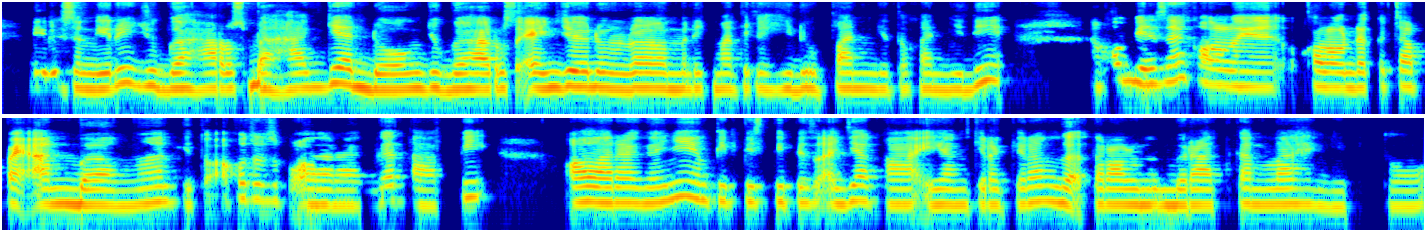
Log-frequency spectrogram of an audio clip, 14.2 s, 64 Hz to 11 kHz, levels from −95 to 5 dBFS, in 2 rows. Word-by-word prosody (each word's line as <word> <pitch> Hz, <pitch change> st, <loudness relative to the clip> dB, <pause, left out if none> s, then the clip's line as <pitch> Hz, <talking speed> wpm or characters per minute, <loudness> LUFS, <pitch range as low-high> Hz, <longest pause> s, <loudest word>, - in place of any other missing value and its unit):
diri 430 Hz, 0 st, -3 dB
sendiri 210 Hz, +2 st, +1 dB
juga 215 Hz, -2 st, +2 dB
harus 210 Hz, +1 st, 0 dB
bahagia 220 Hz, +2 st, +2 dB
dong, 205 Hz, -1 st, +2 dB
juga 205 Hz, -1 st, 0 dB
harus 205 Hz, +1 st, +1 dB
enjoy 220 Hz, +2 st, +5 dB
dong 210 Hz, -2 st, +1 dB
dalam 215 Hz, -1 st, +2 dB
menikmati 205 Hz, 0 st, -5 dB
kehidupan, 210 Hz, 0 st, -3 dB
gitu 200 Hz, 0 st, -11 dB
kan. 205 Hz, -1 st, -5 dB
Jadi, 250 Hz, +10 st, -1 dB, 0.5 s
aku -, -, -8 dB
biasanya 270 Hz, +5 st, +2 dB
kalau 245 Hz, -1 st, +3 dB
ye 225 Hz, -1 st, +5 dB, 0.2 s
kalau 225 Hz, -2 st, +4 dB
udah 215 Hz, 0 st, 0 dB
kecapean 225 Hz, -2 st, +4 dB
banget 205 Hz, +2 st, -1 dB
gitu, 215 Hz, -, -12 dB
aku 275 Hz, -, -2 dB
tetep 250 Hz, -3 st, -8 dB
olahraga, 205 Hz, +2 st, -2 dB
tapi 205 Hz, +7 st, -4 dB, 0.5 s
olahraganya 230 Hz, +4 st, +3 dB
yang 260 Hz, -, -6 dB
tipis-tipis 235 Hz, -1 st, -6 dB
aja 240 Hz, +2 st, -1 dB
Kak, 210 Hz, -1 st, 0 dB
yang 210 Hz, 0 st, -2 dB
kira-kira 215 Hz, +2 st, -4 dB
nggak 210 Hz, -4 st, +1 dB
terlalu 210 Hz, 0 st, +1 dB
memberatkanlah, 210 Hz, +1 st, -1 dB, 0.2 s
gitu. 190 Hz, +1 st, -15 dB
215 Hz, 170 wpm, -25 LUFS, 205-235 Hz, 0.5 s, enjoy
